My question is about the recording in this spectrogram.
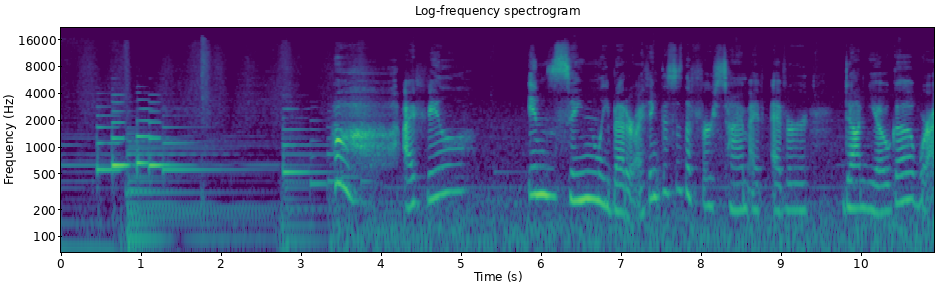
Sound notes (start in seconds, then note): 3.4 exhales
